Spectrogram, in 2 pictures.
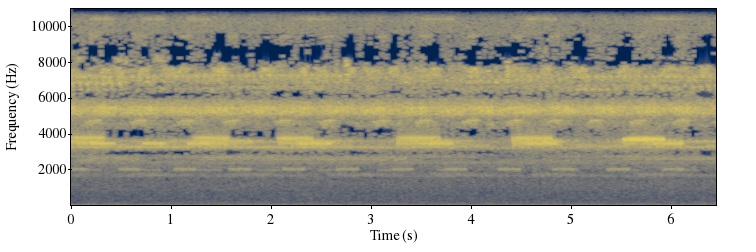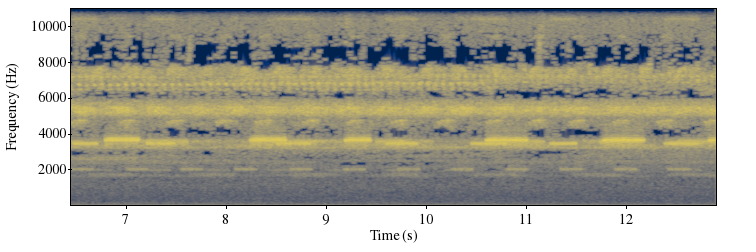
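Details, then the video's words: Chorus of crickets in a peaceful park at evening, overlapping shrill trills held steady throughout, with short pulsed chirps repeating at an even pace and slight swells in volume. "Cricket Sounds in a Peaceful Park"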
